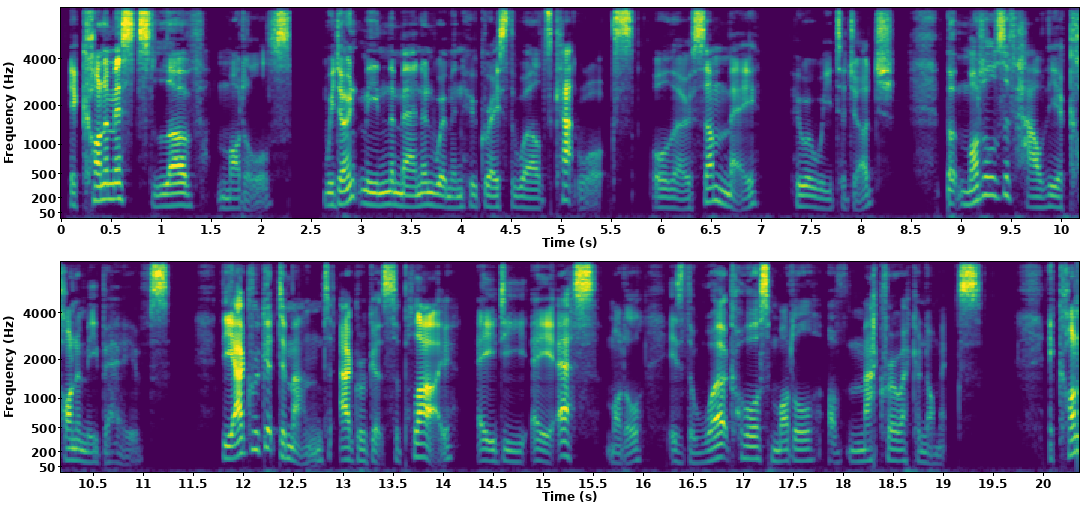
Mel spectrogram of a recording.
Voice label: Audiobook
